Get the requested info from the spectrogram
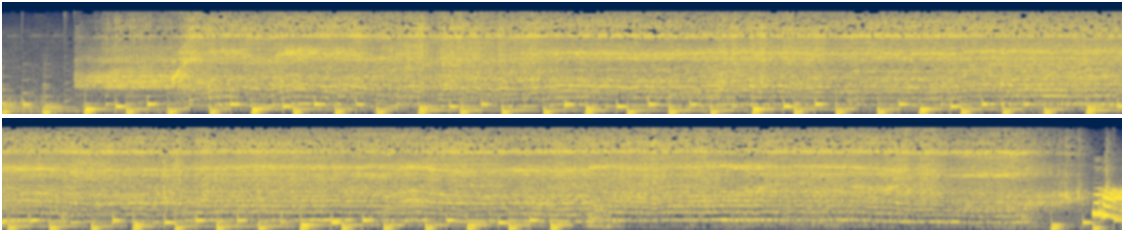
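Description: Small toy quadcopter drone's motors and propellers running with a steady high whine whose pitch wavers a little; it starts about a second in and cuts off just before the end. Background music with a regular beat plays underneath until about three-quarters of the way through.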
